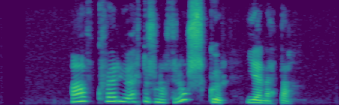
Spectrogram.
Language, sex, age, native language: Icelandic, female, 50-59, Icelandic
